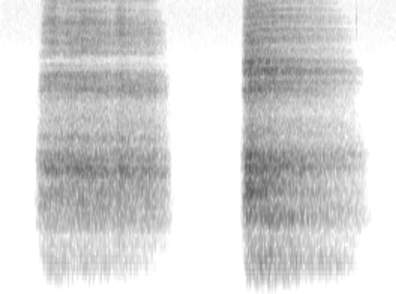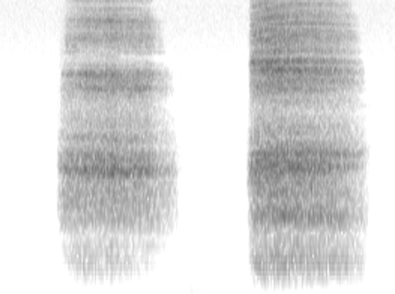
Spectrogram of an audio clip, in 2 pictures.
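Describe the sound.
Four long, breathy exhalations of a person's breath, each lasting one to two seconds and separated by short silent pauses, soft and steady with no talking.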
